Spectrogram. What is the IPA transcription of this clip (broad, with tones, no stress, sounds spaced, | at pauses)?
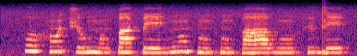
p o˦ h ɔ̃˧ t͡ʃ o˨˦ m ɔ̃˨ k͡p a˧ k͡p eː˨ ŋ ɔ̃˦ p ũ˨ p ũ˨ p aː˨˦ v ũ˧ h ɨ˦ d e˦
